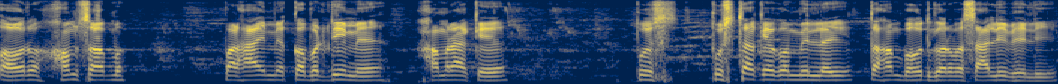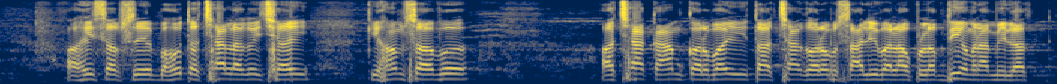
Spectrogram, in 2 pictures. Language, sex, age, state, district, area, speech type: Maithili, male, 30-45, Bihar, Sitamarhi, urban, spontaneous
